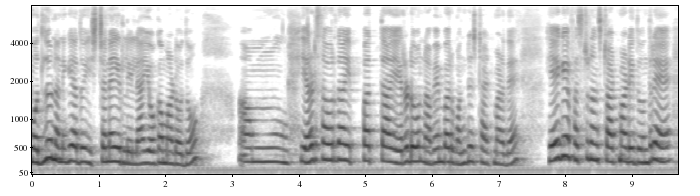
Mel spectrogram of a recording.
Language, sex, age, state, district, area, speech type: Kannada, female, 30-45, Karnataka, Chikkamagaluru, rural, spontaneous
